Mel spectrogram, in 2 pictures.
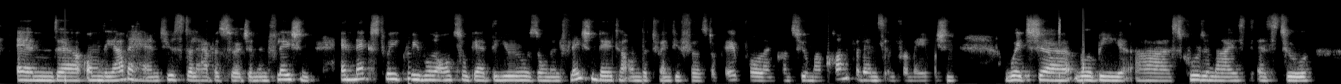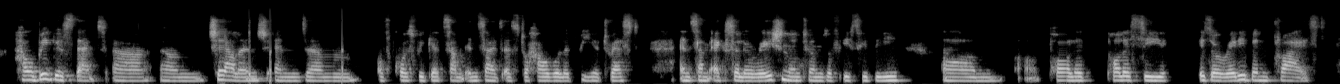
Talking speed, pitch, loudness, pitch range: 170 wpm, 180 Hz, -19 LUFS, 175-195 Hz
